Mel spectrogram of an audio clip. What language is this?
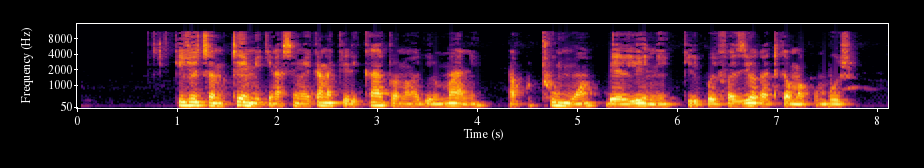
Swahili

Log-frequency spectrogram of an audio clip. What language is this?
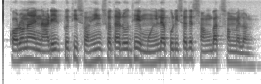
Bangla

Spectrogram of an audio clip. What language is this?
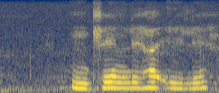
Southern Sotho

